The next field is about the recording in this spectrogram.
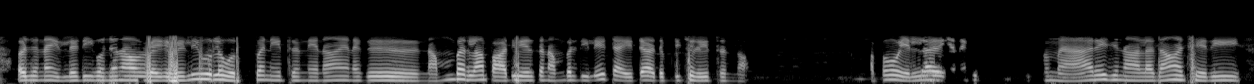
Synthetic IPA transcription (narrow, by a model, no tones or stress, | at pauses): ɐɯsɔnːaːɪlːɐɽikɔɲd͡ʒõnãːʋɛɭɪuːɾɪlɐʊɾp̚pɐɳːɪʈːɾɯnd̪eːnːaːɛnɐkːɯnɐmbɐɾlãːpaːðɪʋɐɪɾɯkːɐnɐmbɐɾɖɪleːʈaːjɪʈːɯɐðɯpːɐɽisɔlːɪɪʈːɾɯnd̪ãː | ɐpːoːɛlːaːɛnɐkːɯ | ɪpːoːmaːɾeːd͡ʒnaːlɐt̪ãːsɐɾi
